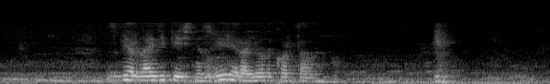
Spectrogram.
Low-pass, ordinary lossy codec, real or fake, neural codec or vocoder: 7.2 kHz; AAC, 32 kbps; real; none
